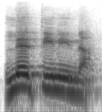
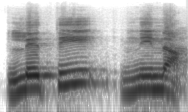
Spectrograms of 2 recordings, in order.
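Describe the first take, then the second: First: Said in the usual way. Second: लेतिनिना slowly in two parts, ले-ति, then नि-ना; slow, split name. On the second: Shown as a demonstration. Teacher repeating the gymnast's name for students, slowly, in parts. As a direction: stretch लेतिनिना with a break in the middle.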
